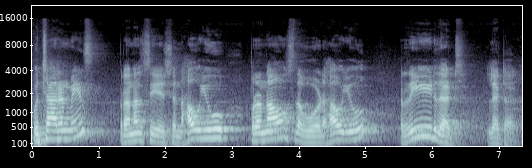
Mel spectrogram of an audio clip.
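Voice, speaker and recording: A man teaching a recorded lesson to young children, explaining slowly and repeating sounds aloud. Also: high-pitched, sing-song, fairly bright tone, in a large hall.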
